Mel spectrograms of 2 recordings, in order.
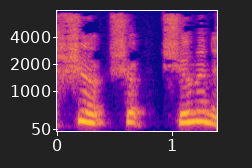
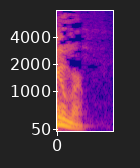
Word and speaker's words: Schumer: Just take an illustration of Schumann. Is that how I'm saying that right? Or Senator Schumann? Is that right? – Schumer.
